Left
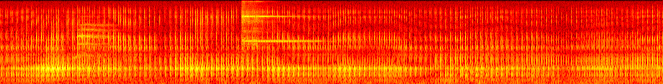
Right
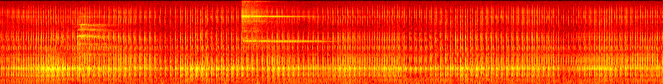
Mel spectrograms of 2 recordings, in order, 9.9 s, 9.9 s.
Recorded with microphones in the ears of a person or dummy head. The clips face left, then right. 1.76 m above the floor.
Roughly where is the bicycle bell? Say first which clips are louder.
Left 1 dB; left.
